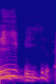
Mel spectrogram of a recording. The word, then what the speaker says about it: híbrido: Um híbrido. É, é falei errado, você falou errado e falou todo mundo errado.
